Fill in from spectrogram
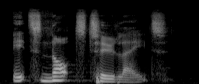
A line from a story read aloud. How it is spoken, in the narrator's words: Jesus said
